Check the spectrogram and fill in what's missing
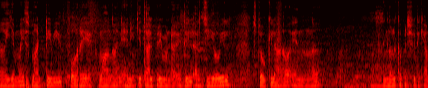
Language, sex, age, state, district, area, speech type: Malayalam, male, 18-30, Kerala, Idukki, rural, read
